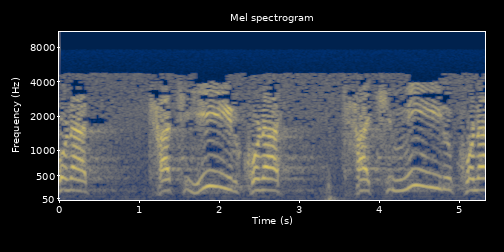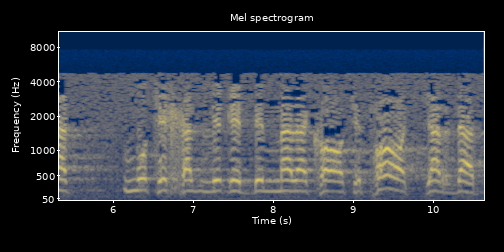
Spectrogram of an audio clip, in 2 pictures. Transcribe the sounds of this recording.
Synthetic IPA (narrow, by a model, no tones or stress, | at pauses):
onæd̪̥̚ | t̪ʰæt̪hiːɾkʰonæd̪̚ | t̪ʰækʰmiːlkʰonæd̪ | mot̪ʰexælːeɡebemælækʰɒːt̪ʰepʰɒːkʰɟæɾd̪æd̪̥̚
